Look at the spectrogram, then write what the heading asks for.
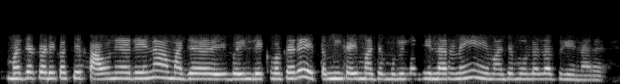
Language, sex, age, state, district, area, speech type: Marathi, female, 30-45, Maharashtra, Yavatmal, rural, conversation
